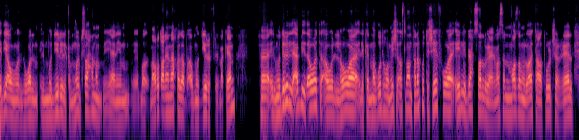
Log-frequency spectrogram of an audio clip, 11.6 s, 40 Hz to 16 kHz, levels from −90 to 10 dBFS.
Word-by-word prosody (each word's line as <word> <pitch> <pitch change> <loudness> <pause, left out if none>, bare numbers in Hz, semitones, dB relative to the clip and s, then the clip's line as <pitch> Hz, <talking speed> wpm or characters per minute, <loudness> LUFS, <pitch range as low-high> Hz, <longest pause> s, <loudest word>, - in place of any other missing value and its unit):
دي، 125 - +2
أو 110 -3 +1
اللي 105 -1 -11
هو 115 +3 +2
ال 110 -2 -6
المدير 115 +5 -2
اللي 130 - -2
كان - - -9
موجود 140 - -4
بصراحة 145 -1 -1
ممب 220 +9 -7
يعني 215 0 -3
م - - -7 0.3
م - - -4
معروض 140 - 0
عليَّ 130 +1 +2
آخد 135 - 0
أبقى 105 - 0
مدير 110 +4 -2
في - - -21
المكان. - - 0 0.5
فالمدير 125 - +2
اللي 185 -5 +3
قبلي 165 -1 +3
دوَّة، 165 +4 +5
أو 125 0 +2
اللي 115 -1 -5
هوّ، 145 +2 +7
اللي 110 - -4
كان 125 +1 -5
موجود- 130 +6 -2
هوّ 135 - -2
مشي 130 +2 -3
أصلًا- 150 +2 0
فأنا 155 +1 0
كنت 170 +1 -9
شايف 160 0 -1
هوّ 145 -1 +6
إيه 135 - +2
اللي 145 0 -3
بيحصل 140 -1 0
له. 115 -5 -3
يعني 95 0 -1
مثلًا 125 +3 -3
معظم 130 0 -1
الوقت 115 +3 +1
على 110 -1 +3
طول 130 0 -5
شغّال، 115 +5 0
130 Hz, 255 wpm, -23 LUFS, 115-145 Hz, 0.5 s, هوّ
